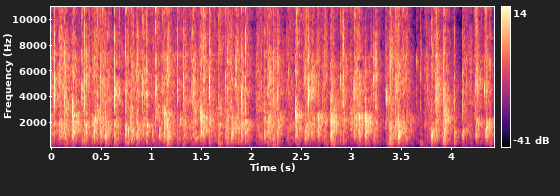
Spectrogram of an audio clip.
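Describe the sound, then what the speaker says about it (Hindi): Audience applause at a motivational talk during a ten-day ashram camp, a sustained burst of many hands clapping in a room, loud and continuous throughout. "तालियां बजनी चाहिए।"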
